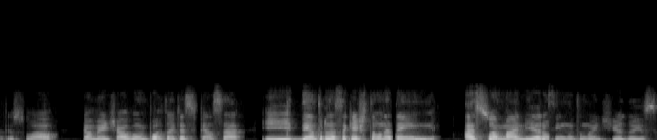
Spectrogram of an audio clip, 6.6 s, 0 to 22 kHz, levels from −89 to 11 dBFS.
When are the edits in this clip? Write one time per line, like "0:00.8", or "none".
0:02.5
0:03.9
0:05.5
